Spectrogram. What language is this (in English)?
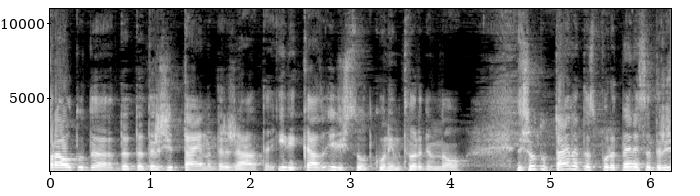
Bulgarian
